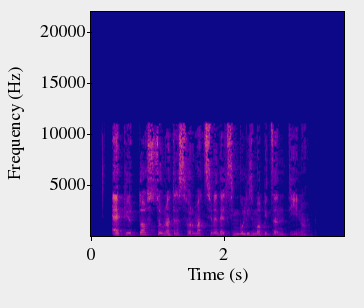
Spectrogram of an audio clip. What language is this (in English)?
Italian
